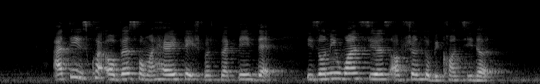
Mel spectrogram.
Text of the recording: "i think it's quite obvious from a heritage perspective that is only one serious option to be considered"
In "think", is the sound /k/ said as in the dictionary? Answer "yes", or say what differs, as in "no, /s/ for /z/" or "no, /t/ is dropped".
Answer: no, /k/ is dropped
